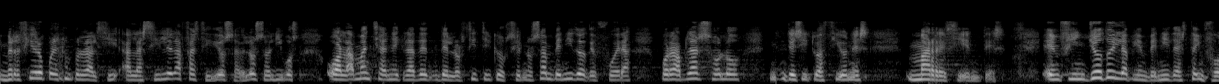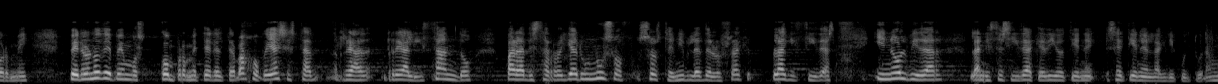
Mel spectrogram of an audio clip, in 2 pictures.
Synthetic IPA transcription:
ime̞re̞fje̞ɾo̞po̞ɾe̞xe̞mploa̰lasile̞lafast̪iðjo̞saðe̞lo̞so̞liβ̞o̞s | oalamãnt͡ʃane̞ɣɾaðd̪e̞lo̞sθit̪ɾikoskeno̞sambe̞niðo̞ðe̞fwe̞ɾapo̞ɾaβlaɾso̞lo̞d̪e̞sit̪waθjo̞ne̞zmarre̞θje̞̰nt̪e̞̰se̞ɱfinɟ͡ʝo̞ðo̞jlaβje̞mbe̞niðaest̪aiɱfo̞ɾme̞pe̞ɾo̞no̞ðe̞βe̞mo̞sko̞mpɾo̞me̞t̪e̞ɾe̞lt̪ɾaβaxo̞ke̞ʝase̞st̪arre̞aliθand̪o̞paɾaðe̞saro̞ʝaɾunuso̞so̞st̪e̞niβle̞ðe̞lo̞splaɣiθiðasino̞ːlβiðaɾlane̞θe̞siðakeðiot̪enese̞t̪jenenlaːɣɾikult̪uɾa

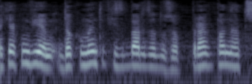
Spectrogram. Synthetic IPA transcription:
akʲjakmuvʲiwɛmd̪ɔkumɛnt̪ufjɛst̪̚baɾd̪zɔd̪uʐɔpɾapɔnat̪̚ː

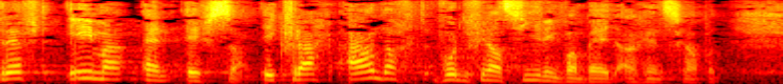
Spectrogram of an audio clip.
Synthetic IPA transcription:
trɛfteːmaʔɛnɛfsa̰ʔɪkfraːxaːndɑxtvoːrdəfinɑnsiːɾɪŋvɑnbɛjdə̰a̰ɣɛntsxɑpən

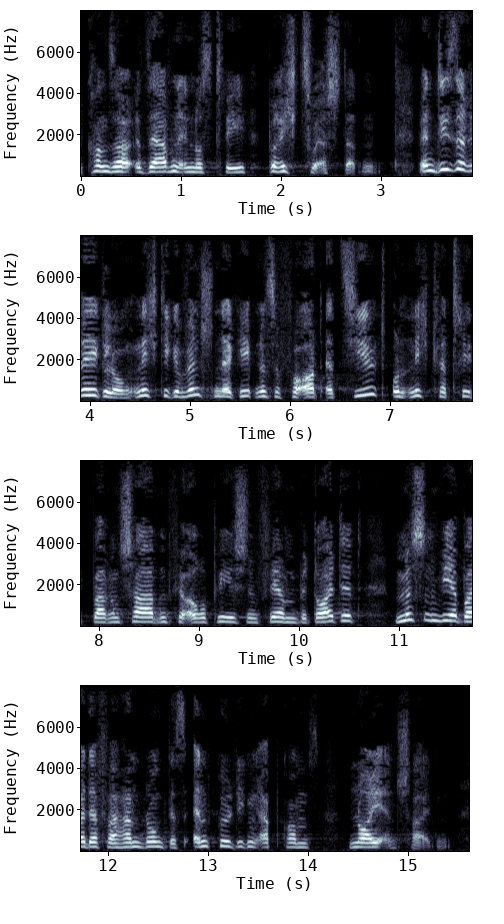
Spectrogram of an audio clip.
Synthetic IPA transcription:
kʰɔnzɛɐvn̩ɪndʊstʁ̥iːb̥əʁ̞ɪçt̚t͡suɛ̰ɐʃta̰tn̩ | vɛndiːzəʁeːɡəlʊŋnɪçt̚d̥iːɡəvʏnʃtn̩ɛɐɡeːpnɪsəfoːɐʔɔɐtɛɐt͡siːltʊntnɪçtfɛɐtʁ̥eːt̚b̥aːʁənʃaːdn̩fyːɐʔɔʏʁopʰɛːɪʃəfɪɐmənbədɔʏtətmʏsn̩viːɐbaɪdeːɐfɛɐɦandlʊŋdɛsʔɛntɡ̥ʏltɪɡŋ̩ʔapkʰɔməns | nɔʏɛ̰ntʃa̰ɪdn̩

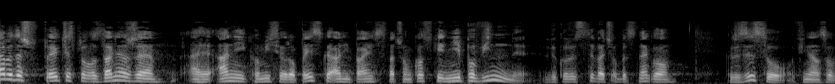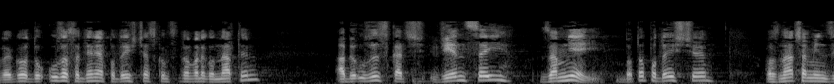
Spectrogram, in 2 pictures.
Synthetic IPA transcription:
amɘt̪ɛʂfpɾɔjɛk̚t͡ɕɛspɾavɔzd̪aɲaʐɛʔaɲikɔmʲisʲjaɛwɾɔpɛjskaaɲipaj̃st̪fat͡ʂwɔnkɔfskʲɛɲɛpɔvʲinːɘ̰ | vɘkɔʐɘst̪ɘvat͡ɕɔbɛt̪snɛɡɔ | kɾɘzɘsṵfʲinansɔvɛɡɔd̪ɔʔuzasad̪ɲaɲapɔd̪ɛjɕt͡ɕaskɔnt̪sɛnt̪ɾɔvanɛɡɔnat̪ɘm | ʔa̰bɘuzɘskad͡ʑvʲjɛnt̪sɛj | zamɲejbɔt̪ɔpɔd̪ɛjɕt͡ɕɛ | ɔznat͡ʂamʲjɛnd̪z

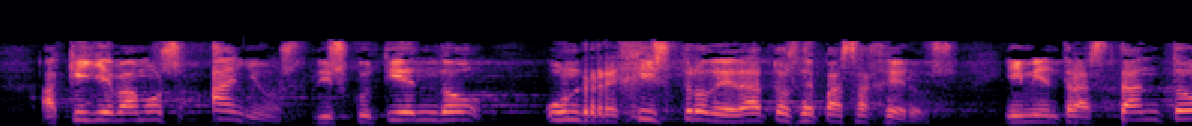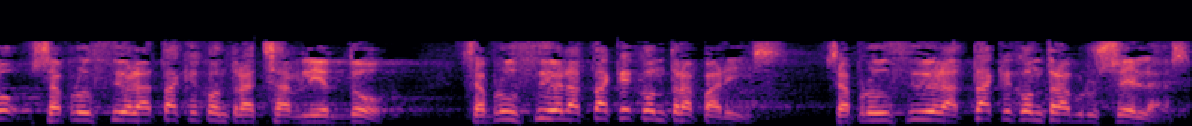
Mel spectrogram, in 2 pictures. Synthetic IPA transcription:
akiʎe̞β̞amo̞saɲo̰zd̪iskut̪je̞nd̪o̞ | unre̞xist̪ɾo̞ð̞e̞ð̞at̪o̞zðe̞pasaxe̞ɾo̞̰s | imje̞nt̪ɾast̪ant̪o̞seapɾoðuθiðoat̪akeko̞nt̪ɾat͡ʃaɾlje̞t̪̚d̪o | seapɾoðuθiðolat̪ake̞kõ̞nt̪ɾapaɾḭsːeapɾoðuθiðolat̪ake̞ko̞nt̪ɾaβɾuse̞la̰s

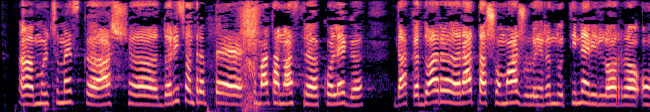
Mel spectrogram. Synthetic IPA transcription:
mult̪sume̞skaʃʲd̪o̞ɾisəɨnt̪ɾe̞b̚pe̞st̪imat̪anoast̪ɾəko̞le̞ɡə | d̪akəd̪oarrat̪aʃo̞maʒulujɨnɾɨnd̪ut̪ine̞ɾilo̞ro

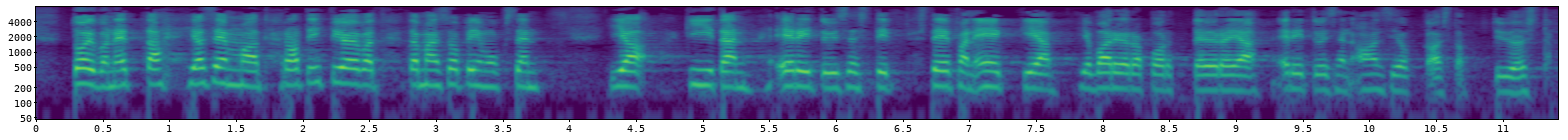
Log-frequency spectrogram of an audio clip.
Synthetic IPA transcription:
t̪o̞jʋo̞ne̞t̪ːæjæsemːɑːt̪rɑt̪ifio̞jʋɑt̪ːæmænso̞pimukse̞n | jɑ | k̟iːt̪æne̞ɾit̪yise̞st̪i | st̪e̞ːfɑneːkːiæjɑʋɑrjorɑpo̞rt̪ːøːɾejæe̞̰ɾit̪yjse̞nɑnsio̞kːɑːst̪ɑt̪yøst̪æ̥

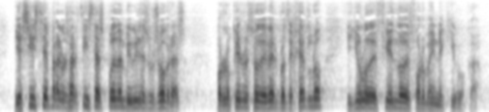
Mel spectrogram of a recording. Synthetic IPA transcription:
iesist̪epaɾakelosaɾt̪ist̪aspwe̞ðambiβiɾðesuso̞βɾas | poɾlo̞keβwet̪ɾoðeβe̞ɾpɾo̞t̪e̞xe̞ɾlo̞ | iʝo̞lo̞ðe̞fje̞nd̪oðe̞fo̞ɾmaine̞kiβo̞̰ka̰

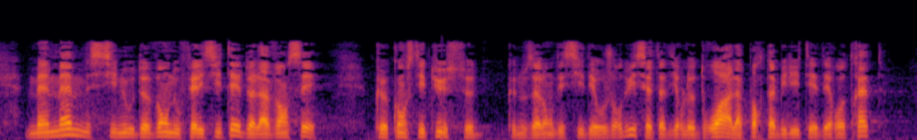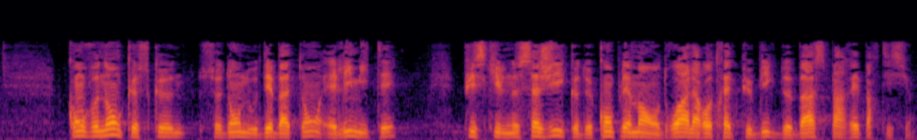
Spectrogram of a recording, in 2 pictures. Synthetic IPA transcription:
mɛmɛmsinud̪əvɔ̃nufelisit̪ed̪əlavɑ̃se | kəkɔ̃st̪it̪ysə | kənuzalɔ̃d̪esid̪eoʒuʁd̪ɥiset̪ad̪iʁləd̪ʁwaːlapɔʁt̪abilit̪ed̪eʁət̪χɛt̪ | kɔ̃vənɔ̃kəskəsəd̪ɔ̃nud̪ebat̪ɔ̃ɛlimit̪e | pɥiskilnəsaʒikəd̪əkɔ̃plemɑ̃od̪ʁwaːlaʁət̪χɛt̪̚pyblik̚d̪əbazpaʁːepaʁt̪isjɔ̃

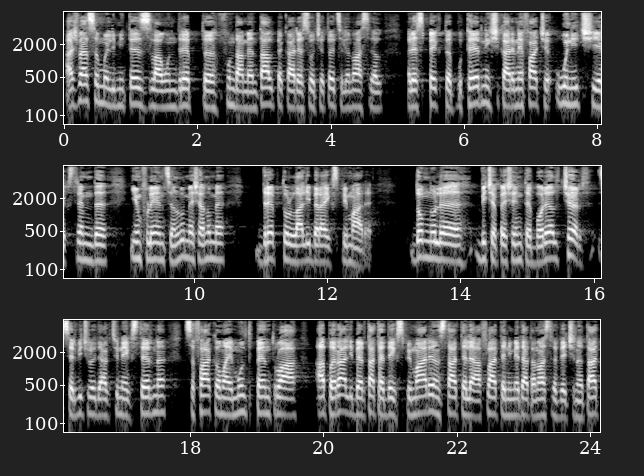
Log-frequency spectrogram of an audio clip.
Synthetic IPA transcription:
a̰ʃvɾeasəməlimit̪e̞zlaund̪ɾe̞p̚t̪fund̪ame̞nt̪alpe̞kaɾe̞so̞t͡ʃie̞t̪ət̪sile̞noast̪ɾeɨl | re̞spe̞kt̪əput̪e̞rnikʃi̥kaɾe̞ne̞fat͡ʃe̞ʔunit͡ʃʲʃiekst̪ɾe̞md̪einfluje̞nt̪səɨnlume̞ʃianume̞ | d̪ɾe̞p̚t̪ulːalibe̞ɾaekspɾimaɾe̞̰ | d̪o̞mnulevit͡ʃe̞pɾe̞ʃe̞d̪int̪e̞bo̞ɾe̞lt͡ʃe̞rse̞rvit͡ʃiulujd̪e̞ak̚t̪siune̞ːkst̪e̞rnə | səfakəmajmult̪pe̞nt̪ɾuaː | pəɾalibe̞rt̪at̪ead̪e̞ːkspɾimaɾe̞ɨnst̪at̪e̞le̞aflat̪eɨnime̞d̪eat̪anoast̪ɾəve̞t͡ʃinət̪at̪e

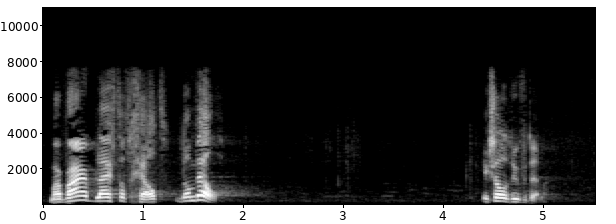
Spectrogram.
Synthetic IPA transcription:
maːɹʋaːɹblɛjftdɑtχɛlˠtdɑnʋɛlˠ | ɪksɑlˠɦətyvəɹtɛ̰lə̰n

